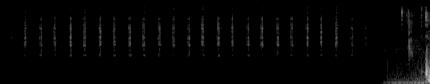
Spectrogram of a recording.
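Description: Faint, rapid, evenly spaced ticking, about six or seven sharp clicks a second, fading out near the end: a ticking sound effect under an opening title card.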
